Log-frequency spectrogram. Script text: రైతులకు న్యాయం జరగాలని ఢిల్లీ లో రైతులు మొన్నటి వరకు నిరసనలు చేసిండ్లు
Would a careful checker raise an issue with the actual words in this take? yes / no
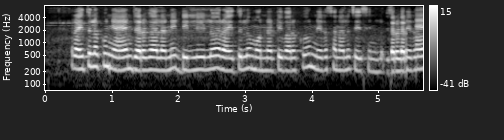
yes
